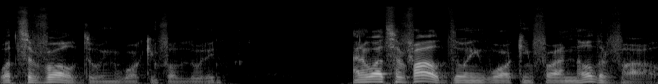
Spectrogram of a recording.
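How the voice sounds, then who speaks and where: The speaker is a man using a put-on character voice. It lands very deep and low. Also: fairly slow pace. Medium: game stream.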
